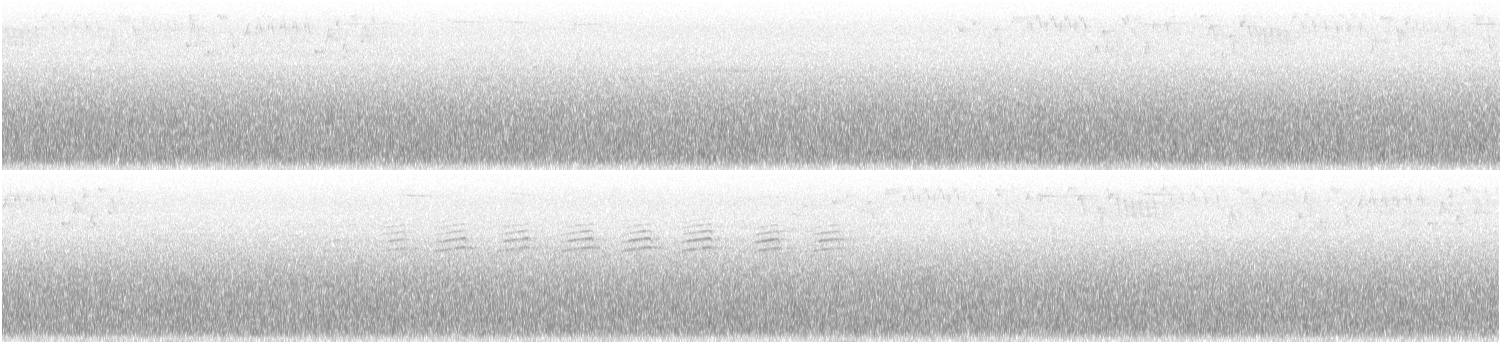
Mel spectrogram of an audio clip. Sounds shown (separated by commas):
Pacific Wren song, Brown Creeper call, Red-breasted Nuthatch song, Varied Thrush song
